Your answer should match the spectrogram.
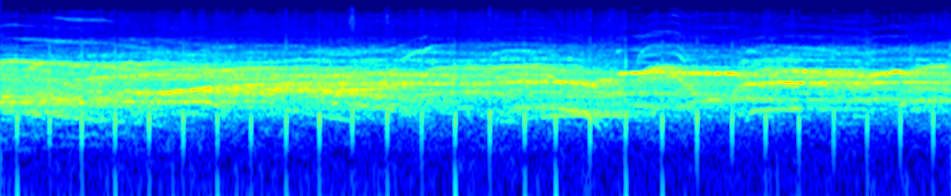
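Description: An audience at a VBS (Vacation Bible School) event claps steadily and densely throughout for a volunteer receiving a trophy and flowers, the applause holding an even loudness, with scattered whoops and cheers rising above the clapping.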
